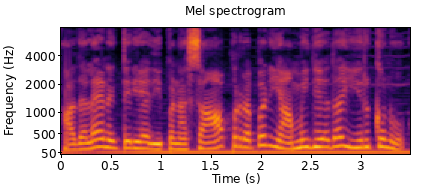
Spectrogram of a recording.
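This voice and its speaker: A man's voice: on the high side, brisk, warm tone, no room sound, lightly acted. A man voicing a short-tempered husband in a cartoon story who scolds and repeats himself, with music playing behind. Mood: irritated. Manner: scolding, irritable, repetitive. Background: background music.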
